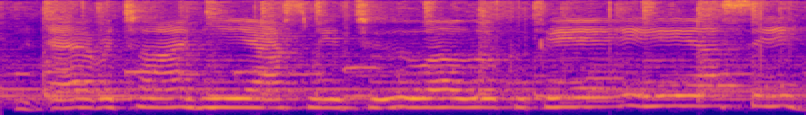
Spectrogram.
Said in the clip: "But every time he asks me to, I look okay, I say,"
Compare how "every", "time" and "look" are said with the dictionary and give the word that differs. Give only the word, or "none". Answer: none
